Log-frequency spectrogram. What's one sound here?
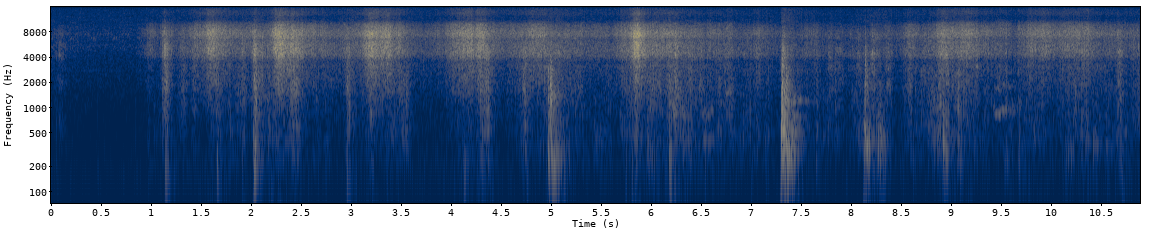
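Straw rustles and crackles as it is pulled aside.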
